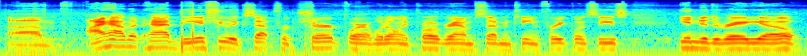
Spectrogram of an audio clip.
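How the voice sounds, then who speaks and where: A man giving casual, rambling, unscripted product talk as a video host, with a hesitant, halting delivery. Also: mid-range voice, pushed and bright, a little hiss or hum. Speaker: hobbyist video host reviewing handheld radios.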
